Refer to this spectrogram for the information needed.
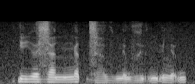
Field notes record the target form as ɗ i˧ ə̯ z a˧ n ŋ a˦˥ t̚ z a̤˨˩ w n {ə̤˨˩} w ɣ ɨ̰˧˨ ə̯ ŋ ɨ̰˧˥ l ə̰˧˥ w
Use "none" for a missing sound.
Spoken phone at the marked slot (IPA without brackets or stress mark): ə˧˩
